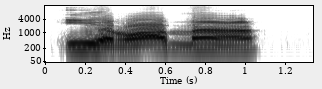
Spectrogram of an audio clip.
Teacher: Hamza we read with kasra e sound. Ra we read in heavy sound due to fatha. Irama. Irama, we do not long any letter here.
